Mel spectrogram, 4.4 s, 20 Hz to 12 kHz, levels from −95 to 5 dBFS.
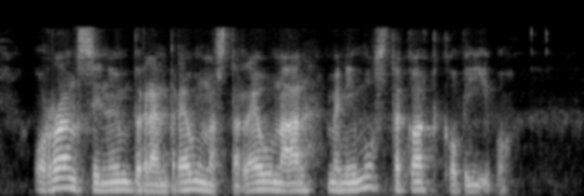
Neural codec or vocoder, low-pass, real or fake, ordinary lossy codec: codec, 16 kHz, 4.8 kbps, FACodec; 7.2 kHz; fake; AAC, 64 kbps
